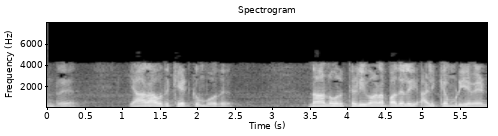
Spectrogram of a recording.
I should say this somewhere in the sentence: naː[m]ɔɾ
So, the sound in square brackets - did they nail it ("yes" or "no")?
no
